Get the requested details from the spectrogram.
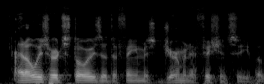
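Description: A man with a Boston accent speaks at a very fast pace. His pitch variation is ordinary. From Boston, US. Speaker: podcaster and author. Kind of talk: reading aloud from own memoir.

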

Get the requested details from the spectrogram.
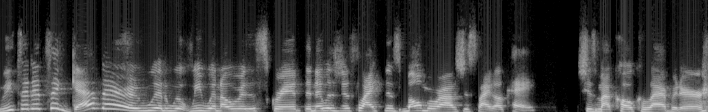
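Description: A woman's fairly high pitch in a plain, everyday voice, at a fairly quick pace with ordinary pitch variation. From Chicago, US Midwest (born in Brooklyn, New York). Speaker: artist and educator. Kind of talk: casual interview.

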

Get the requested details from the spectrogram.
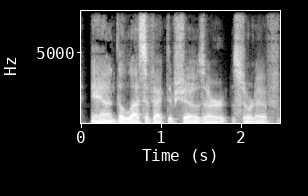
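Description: This voice has an American accent and shows vocal fry. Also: man. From Northern California (Sacramento). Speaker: actor. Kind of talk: interview. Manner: halting, many fillers.

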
